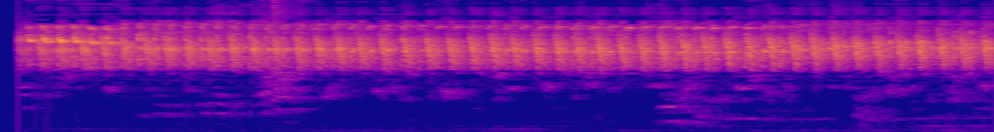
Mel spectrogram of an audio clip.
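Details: Cisaw singing, a recording meant as a tutor for training songbirds; a long rapid high trill of buzzy repeated notes, steady and unbroken for several seconds.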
